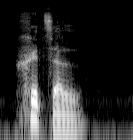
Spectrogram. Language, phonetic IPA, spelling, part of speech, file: Polish, [ˈxɨt͡sɛl], hycel, noun, Pl-hycel.ogg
